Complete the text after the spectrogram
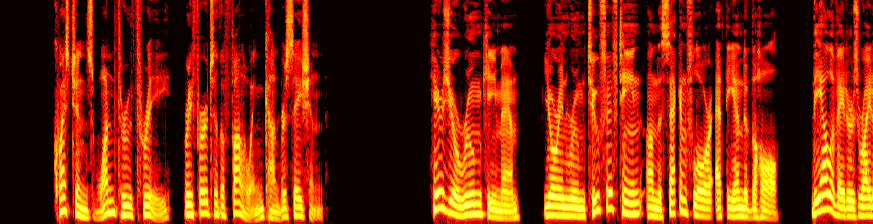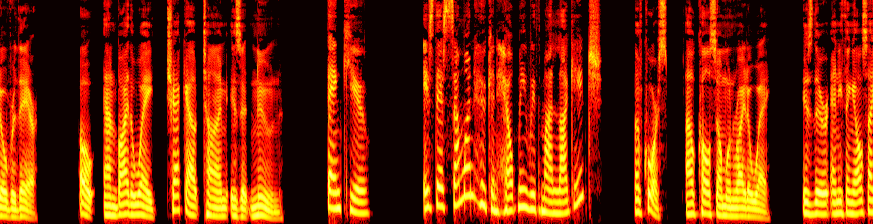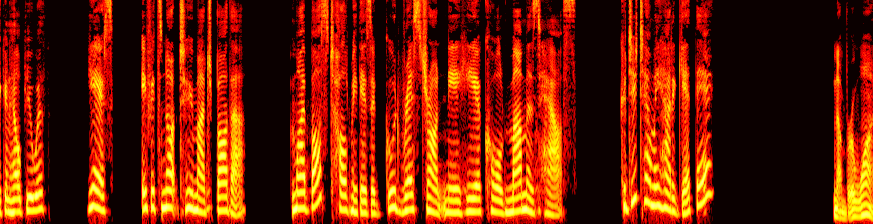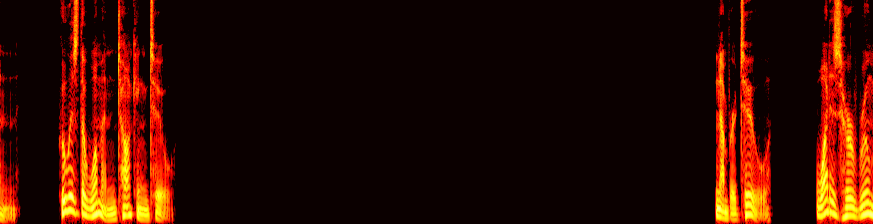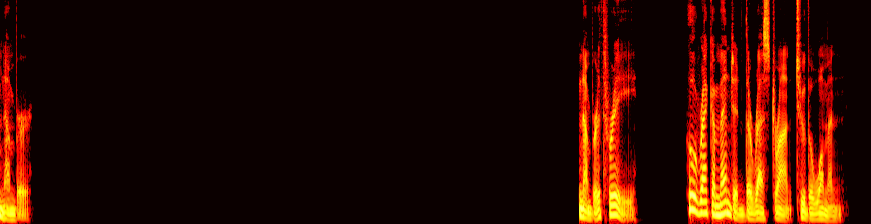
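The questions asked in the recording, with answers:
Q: Who is the woman talking to?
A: A hotel desk clerk

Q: What is her room number?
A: 215

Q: Who recommended the restaurant to the woman?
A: Her boss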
